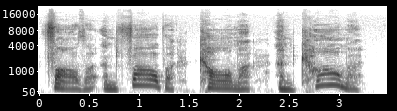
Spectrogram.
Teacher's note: My kind of non-rhotic accent has lost the contrast between ‘father’ and ‘farther’, ‘calmer’ and ‘karma’.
